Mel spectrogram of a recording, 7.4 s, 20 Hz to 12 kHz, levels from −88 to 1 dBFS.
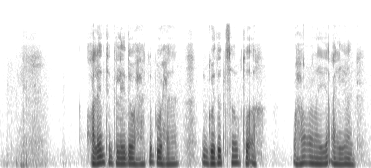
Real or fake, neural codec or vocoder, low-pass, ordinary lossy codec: real; none; 7.2 kHz; MP3, 96 kbps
